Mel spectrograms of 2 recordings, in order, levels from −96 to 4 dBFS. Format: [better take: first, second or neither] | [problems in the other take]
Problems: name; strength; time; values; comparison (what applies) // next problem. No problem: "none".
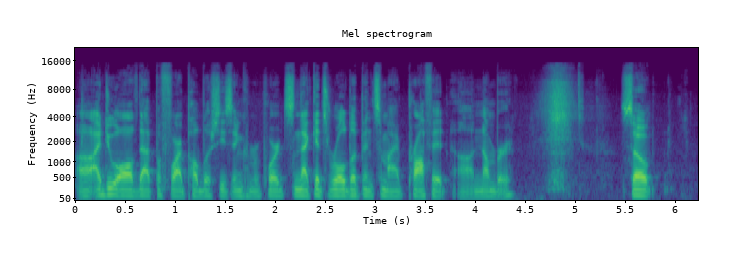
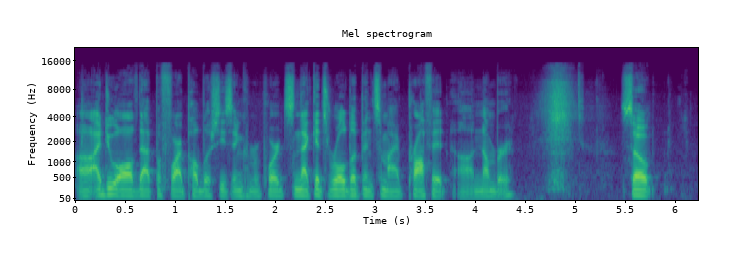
neither | none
